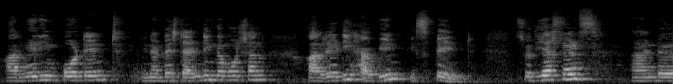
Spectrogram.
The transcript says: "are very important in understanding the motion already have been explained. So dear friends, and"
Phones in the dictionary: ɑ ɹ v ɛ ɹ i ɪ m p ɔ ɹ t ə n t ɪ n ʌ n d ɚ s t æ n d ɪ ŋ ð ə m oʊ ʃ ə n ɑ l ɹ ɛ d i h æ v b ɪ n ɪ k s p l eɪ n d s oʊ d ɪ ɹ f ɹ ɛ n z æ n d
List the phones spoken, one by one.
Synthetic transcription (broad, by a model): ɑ ɹ v ɛ ɹ i ɪ m p ɔ ɹ t ə n t ɪ n ʌ n d ɚ s t æ n d ɪ ŋ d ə m oʊ ʃ ə n ɑ l ɹ ɛ d i h æ v b ɪ n ɪ k s p l eɪ n d s oʊ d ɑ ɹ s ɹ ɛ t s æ n d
